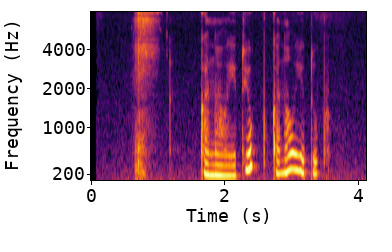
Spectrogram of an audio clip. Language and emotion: Russian, neutral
